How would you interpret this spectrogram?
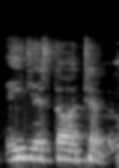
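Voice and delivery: normal talking voice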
